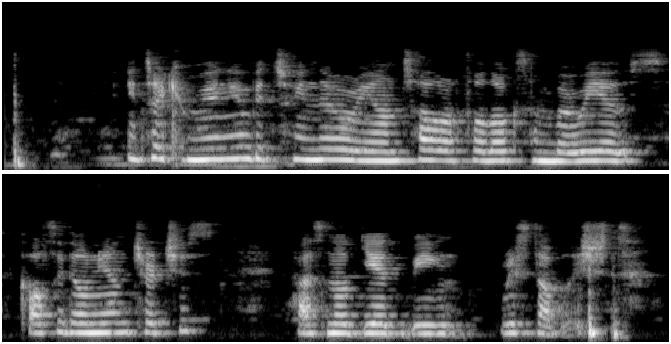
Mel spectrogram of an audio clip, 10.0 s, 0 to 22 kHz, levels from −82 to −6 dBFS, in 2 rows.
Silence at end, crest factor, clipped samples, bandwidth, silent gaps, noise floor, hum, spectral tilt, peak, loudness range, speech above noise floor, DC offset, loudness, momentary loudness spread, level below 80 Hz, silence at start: 0.2 s; 18 dB; under 0.1%; 6.8 kHz; none; -53 dBFS; none; -6 dB/octave; -2 dBFS; 4 LU; 34 dB; under 0.1%; -20 LUFS; 12 LU; -66 dBFS; 0.1 s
